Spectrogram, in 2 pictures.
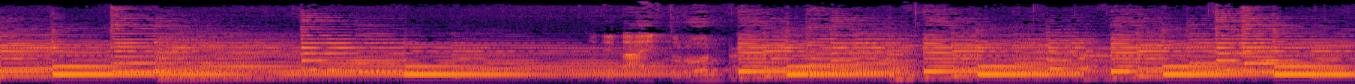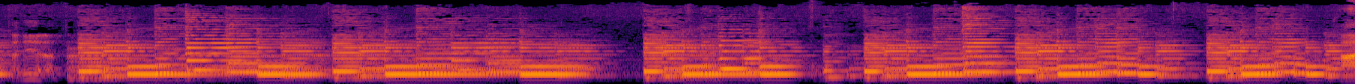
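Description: Yamaha piano played with both hands, demonstrating a broken-chord lick that is then modified. It opens on held chords, sweeps quickly upward about four seconds in, then runs on as a rhythmic phrase of short, fast notes over the left-hand chords.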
